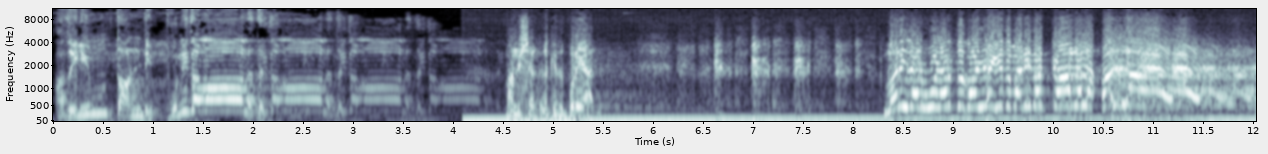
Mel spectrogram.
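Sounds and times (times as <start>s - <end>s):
steady low drone: 4.0s - 10.4s
man panting: 5.7s - 8.4s
man crying out: 7.0s - 12.0s.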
